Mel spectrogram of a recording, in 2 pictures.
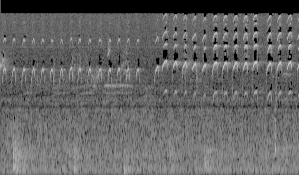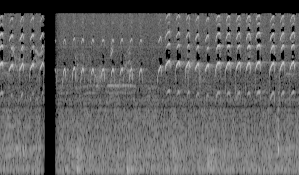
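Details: At a nest cavity in Lassen Volcanic National Park, a White-headed woodpecker nestling chirps louder as a parent arrives to feed. Rapid, bright, evenly pulsed chirps come in dense runs, broken by one short silent gap.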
